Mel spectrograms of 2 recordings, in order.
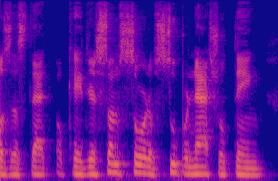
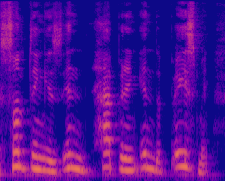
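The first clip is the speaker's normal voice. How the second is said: high, softer panicky babble; hammed-up panic, pitched up without shouting; mock frantic; 7 semitones higher, 4 dB quieter than usual. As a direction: imitate her frantic report. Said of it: "She's frantic".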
